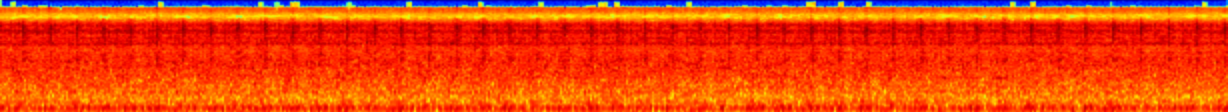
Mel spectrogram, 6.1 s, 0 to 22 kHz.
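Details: 1984 Toyota Land Cruiser FJ60 first run in many years: loud steady idle with ragged, uneven chuffing around 220 pulses a minute, with an exhaust leak noted. Rough, unsettled running, cause unconfirmed.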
